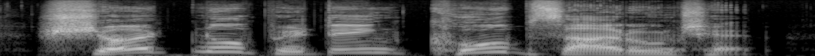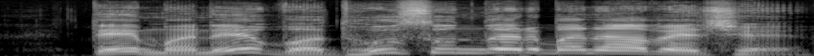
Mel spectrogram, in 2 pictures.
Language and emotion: Gujarati, happy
